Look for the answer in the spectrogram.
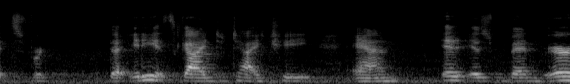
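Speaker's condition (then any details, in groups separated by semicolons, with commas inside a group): Multiple sclerosis; primary progressive form; symptoms improved with tai chi and meditation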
